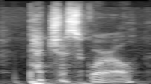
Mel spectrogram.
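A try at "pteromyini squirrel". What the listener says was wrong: Yeah, it's spelled like pterodactyl, but I'm assuming you just don't say the P, so it's a Terra squirrel.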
